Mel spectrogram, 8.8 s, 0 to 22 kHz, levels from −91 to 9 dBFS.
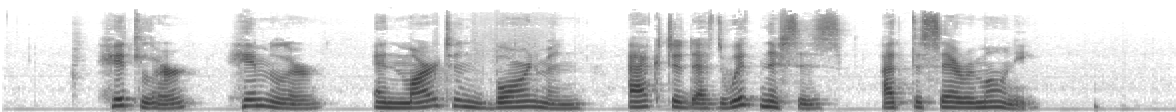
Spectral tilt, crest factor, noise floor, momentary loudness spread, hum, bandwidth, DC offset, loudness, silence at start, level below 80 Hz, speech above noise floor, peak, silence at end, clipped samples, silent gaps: -5 dB/octave; 18 dB; -61 dBFS; 10 LU; none; 15 kHz; under 0.1%; -20 LUFS; 0.75 s; -64 dBFS; 42 dB; -2 dBFS; 0.6 s; under 0.1%; none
